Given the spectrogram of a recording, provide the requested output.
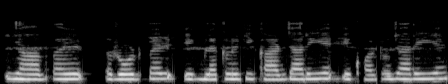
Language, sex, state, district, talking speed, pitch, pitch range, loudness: Hindi, female, Delhi, New Delhi, 225 wpm, 245 Hz, 235-250 Hz, -15 LUFS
